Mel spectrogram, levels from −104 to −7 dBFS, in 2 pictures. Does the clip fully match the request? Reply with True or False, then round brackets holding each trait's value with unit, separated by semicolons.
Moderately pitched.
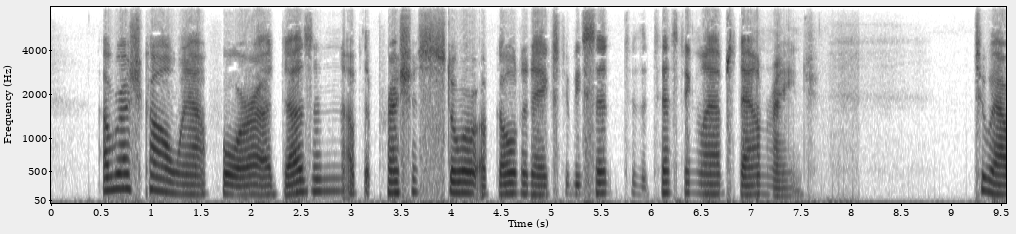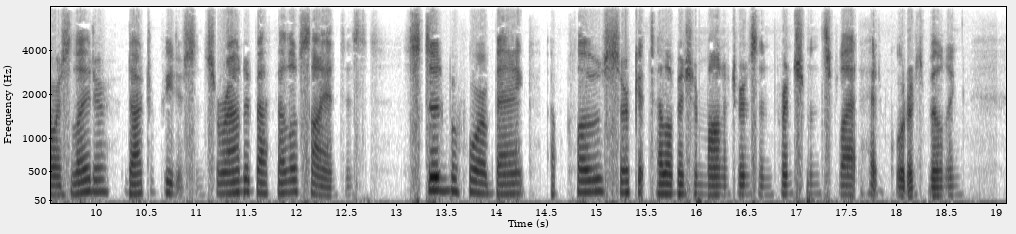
True (155 Hz)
